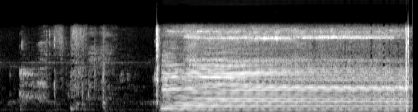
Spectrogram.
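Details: Patient with cystic fibrosis, using a nebulizer with hypertonic saline mixed with Colomycin: handling noises, then a click as the compressor starts into a steady loud mechanical hum and buzz; nebulizer compressor running.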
